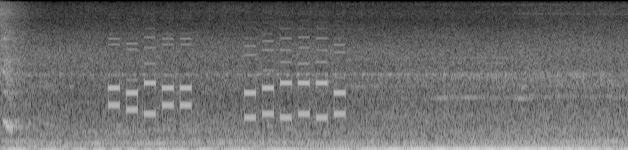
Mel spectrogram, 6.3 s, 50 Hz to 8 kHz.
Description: DTMF, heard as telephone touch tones, dialled by machine, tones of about 120 ms, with street noise. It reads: 07600 153634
